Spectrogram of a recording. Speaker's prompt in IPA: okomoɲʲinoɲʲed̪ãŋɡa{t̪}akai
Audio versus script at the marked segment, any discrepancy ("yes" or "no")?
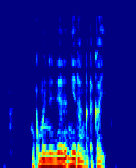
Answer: no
